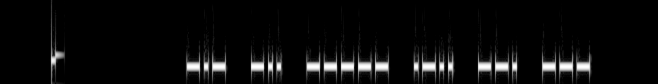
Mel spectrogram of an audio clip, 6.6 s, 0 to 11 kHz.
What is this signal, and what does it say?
Morse code, heard as a keyed tone, about 28 wpm, spaced as for 20 wpm, 700 Hz. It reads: KD0LGO
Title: USA Call Signs - 6 Characters - 2x Character Spacing - 28wpm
